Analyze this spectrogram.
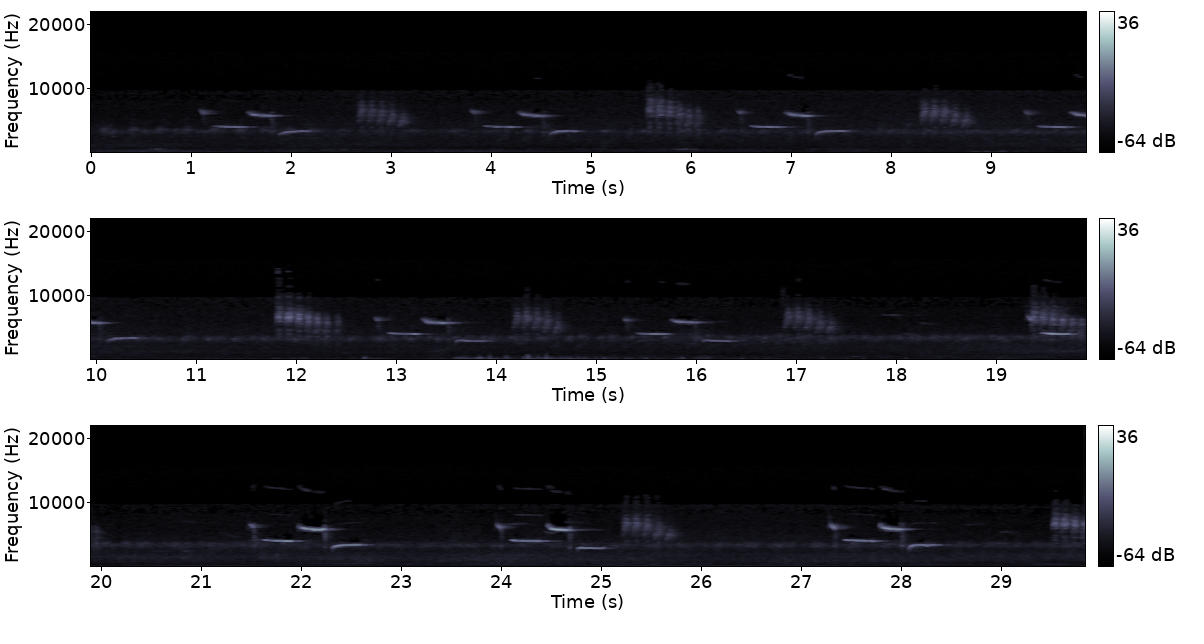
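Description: Faint songbird calls: a phrase of short, high chirps and raspy buzzy notes repeated about every two seconds.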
